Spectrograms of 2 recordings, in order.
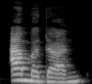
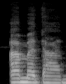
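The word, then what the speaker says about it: amadan: and garlic go okay male is pronounced ammidon ammidon it's very easy to understand how you would spell it a a em a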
